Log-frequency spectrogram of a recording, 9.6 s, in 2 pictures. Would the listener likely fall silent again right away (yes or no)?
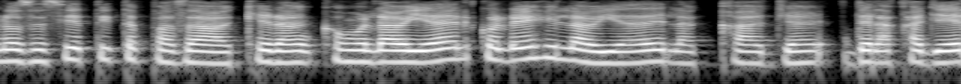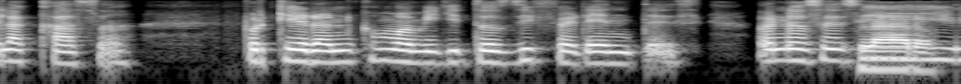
yes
